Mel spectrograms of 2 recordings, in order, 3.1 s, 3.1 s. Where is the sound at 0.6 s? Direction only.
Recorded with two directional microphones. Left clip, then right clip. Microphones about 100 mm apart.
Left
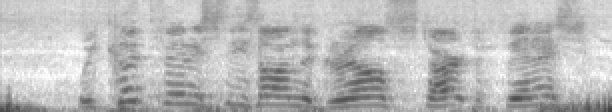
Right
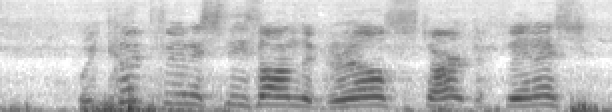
40° left (ahead or behind).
